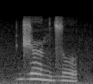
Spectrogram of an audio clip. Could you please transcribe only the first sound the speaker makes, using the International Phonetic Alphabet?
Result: d͡ʒ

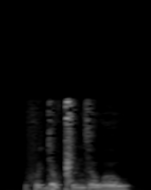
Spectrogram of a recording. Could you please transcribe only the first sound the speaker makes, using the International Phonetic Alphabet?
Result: f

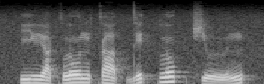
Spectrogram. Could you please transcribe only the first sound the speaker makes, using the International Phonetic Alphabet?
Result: j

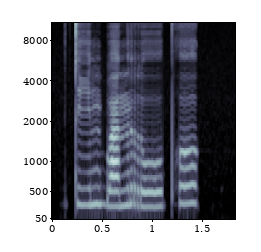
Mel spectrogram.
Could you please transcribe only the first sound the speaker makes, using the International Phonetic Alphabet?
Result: t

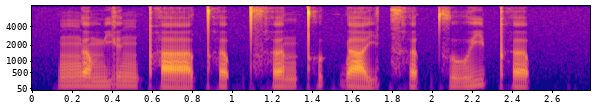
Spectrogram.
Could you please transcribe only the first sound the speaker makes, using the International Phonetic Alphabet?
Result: ŋ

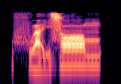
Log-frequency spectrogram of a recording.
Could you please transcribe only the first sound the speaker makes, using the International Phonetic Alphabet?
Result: xʷ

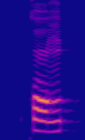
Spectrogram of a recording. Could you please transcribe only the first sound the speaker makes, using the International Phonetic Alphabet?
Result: k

